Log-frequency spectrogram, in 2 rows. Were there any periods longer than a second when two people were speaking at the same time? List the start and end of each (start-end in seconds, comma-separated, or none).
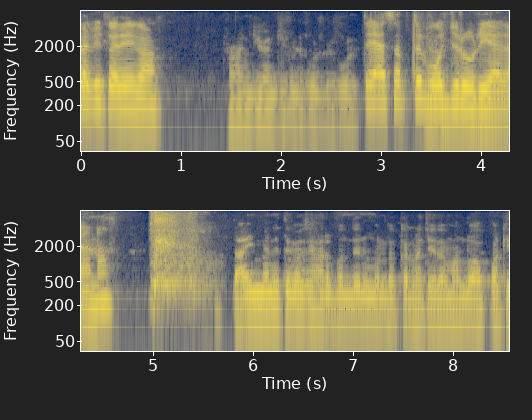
none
